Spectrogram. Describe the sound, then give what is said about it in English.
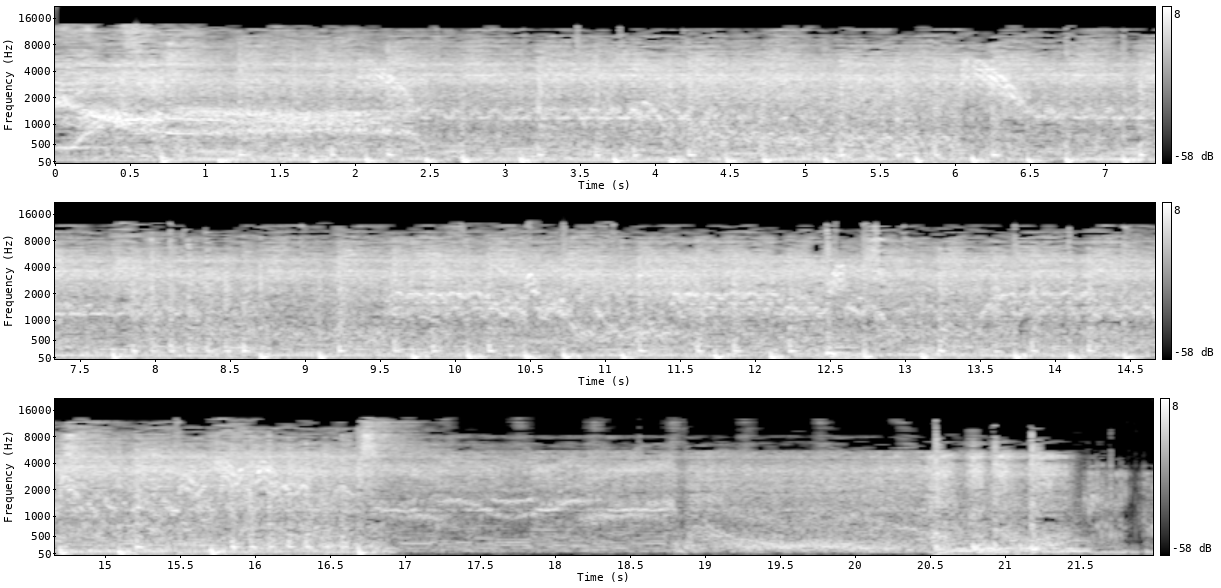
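Loud, chaotic screaming and yelling as a big, flashy intro to a War Bucket Audio show, a dense, energetic burst of noise with shrill whinny-like cries over a roaring backdrop, dropping off near the end before a brief final surge. “I've always just wanted a big, flashy intro with lots of loud screaming.”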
